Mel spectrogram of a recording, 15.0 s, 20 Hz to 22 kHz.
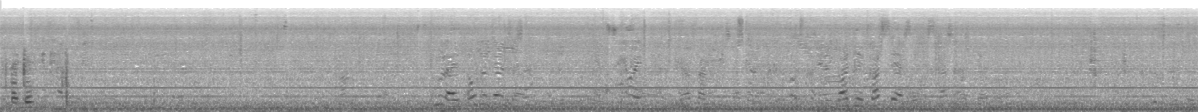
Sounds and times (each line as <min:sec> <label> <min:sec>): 0:00.0 Passenger plane landing 0:14.9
